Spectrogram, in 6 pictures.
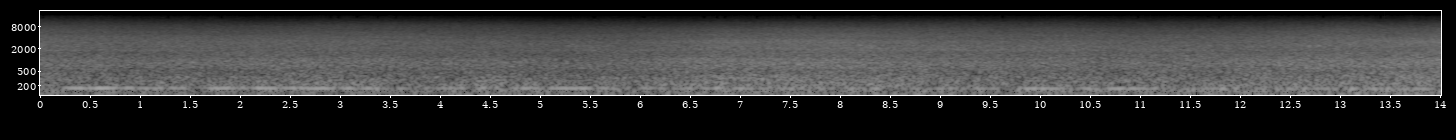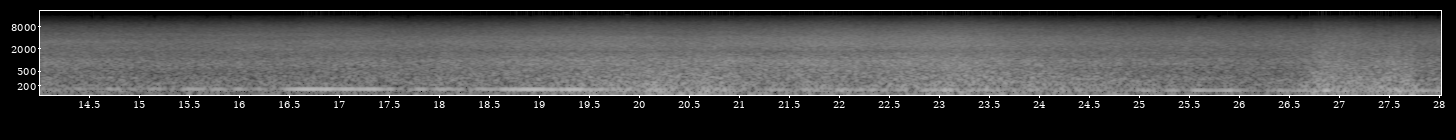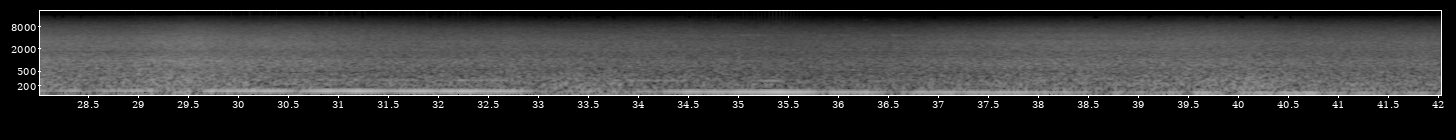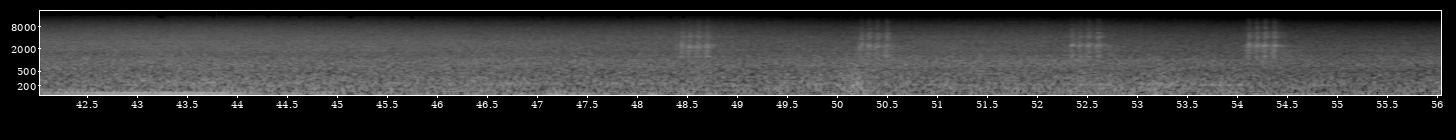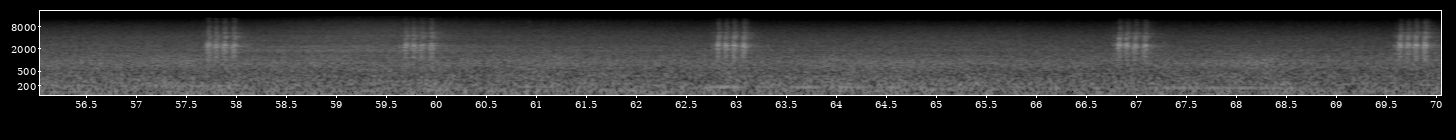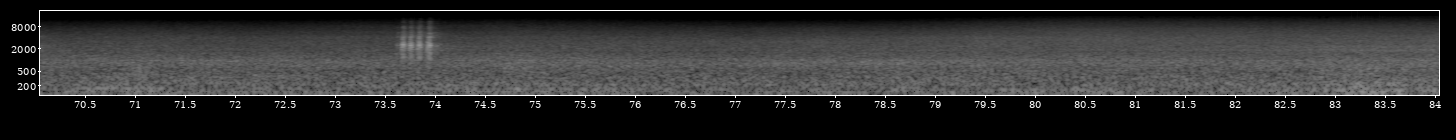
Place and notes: {"title": "London Borough of Hackney, Greater London, UK - Storm 'St Jude', sycamores, gusts and a magpie", "date": "2013-10-28 08:15:00", "description": "The biggest storm in London for years was named 'St Jude' - the patron saint of lost causes. This was recorded from my back window. Most of the sound is wind blowing through two high sycamore trees - some intense gusts followed by a minute or three of relative quiet was the pattern. Planes were still flying over into Heathrow and magpies seemed untroubled.", "latitude": "51.56", "longitude": "-0.07", "altitude": "24", "timezone": "Europe/London"}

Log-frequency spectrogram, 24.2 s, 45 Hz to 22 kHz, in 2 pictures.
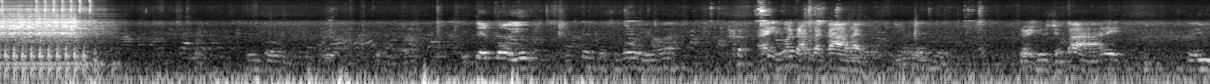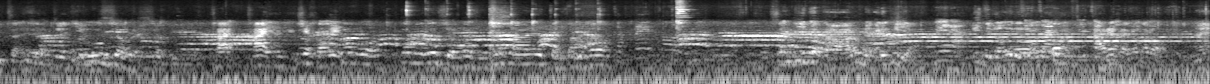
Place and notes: {"title": "通梁村, Baisha Township - Small fishing village", "date": "2014-10-22 16:27:00", "description": "Small fishing village", "latitude": "23.66", "longitude": "119.56", "altitude": "5", "timezone": "Asia/Taipei"}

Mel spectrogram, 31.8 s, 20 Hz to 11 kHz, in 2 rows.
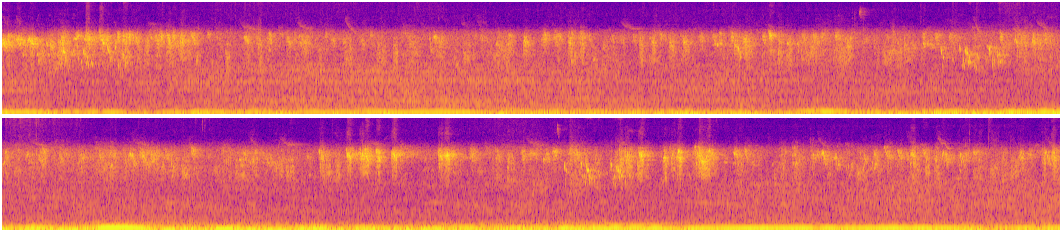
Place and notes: {"title": "馬祖村, Nangan Township - Birds singing", "date": "2014-10-15 08:58:00", "description": "Birds singing, Small village, Next to the church", "latitude": "26.16", "longitude": "119.92", "altitude": "29", "timezone": "Asia/Taipei"}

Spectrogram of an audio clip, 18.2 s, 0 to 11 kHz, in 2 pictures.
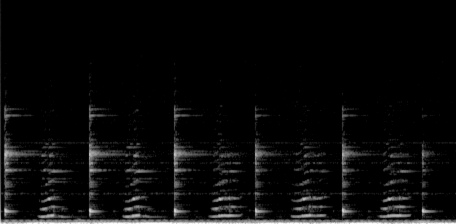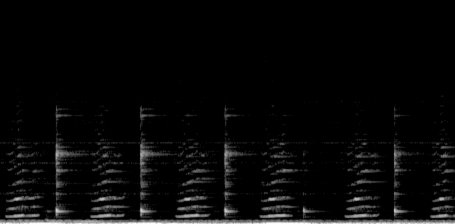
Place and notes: {"title": "Klaipėda, Lithuania, a bell monument", "date": "2018-05-28 15:30:00", "description": "contact microphones on some kind of monument built with real bell. the bell is actually is not working, but contact microphones can capture subtle sound", "latitude": "55.71", "longitude": "21.13", "altitude": "2", "timezone": "Europe/Vilnius"}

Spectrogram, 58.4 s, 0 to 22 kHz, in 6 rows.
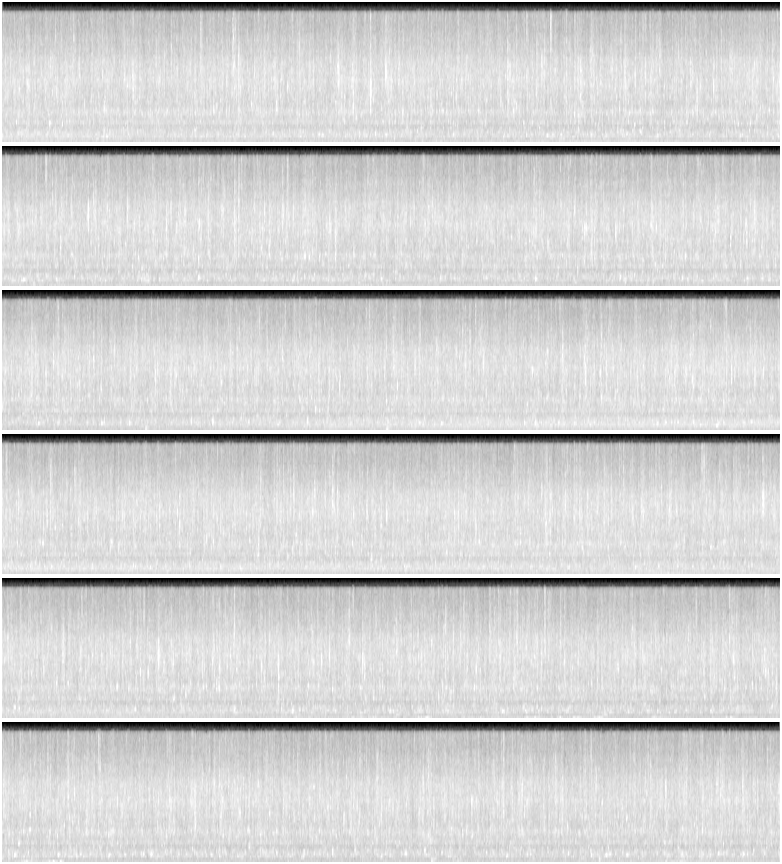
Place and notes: {"title": "Canada Memorial, Green Park, London. - Canada Memorial, Green Park", "date": "2017-07-11 07:10:00", "description": "The Canada Memorial remembers the one million Canadians who served with British forces during the two World Wars. It faces in the direction of the Canadian port of Halifax in Nova Scotia, from where many Canadian service personnel sailed for Europe.\nRecorded on a Zoom H2n. There is a little wind noise as I forgot to take the wind shield with me!", "latitude": "51.50", "longitude": "-0.14", "altitude": "12", "timezone": "Europe/London"}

